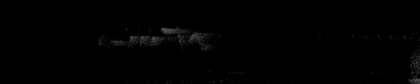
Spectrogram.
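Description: Birds chirping, starting abruptly about a second in after silence, loudest briefly and then fading to faint.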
